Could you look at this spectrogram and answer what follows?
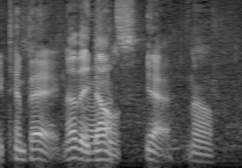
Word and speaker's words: Tempe: You're watching the World Intercollegiate Handball Championships at Tempe, Arizona. How do you say it? I say Tempe.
